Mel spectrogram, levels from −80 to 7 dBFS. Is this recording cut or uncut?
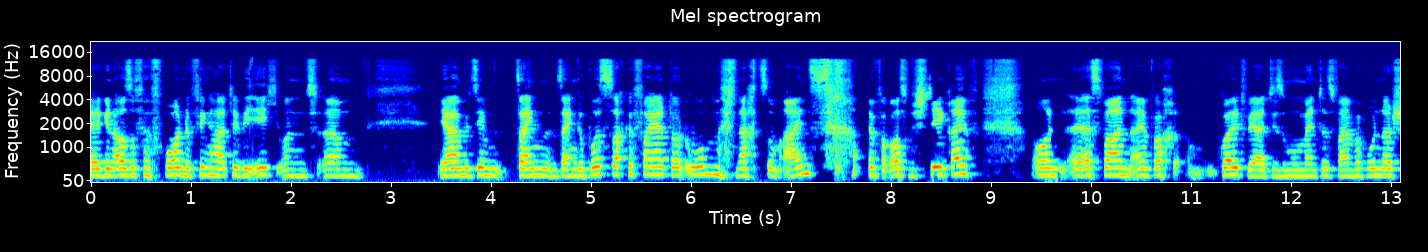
uncut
